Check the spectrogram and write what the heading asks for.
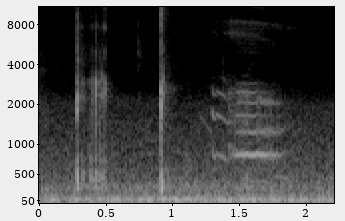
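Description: An elderly tabby cat, about 17 or 18 years old, gives one short meow about a second and a half in, after two sharp clicks; its voice sounds old.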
